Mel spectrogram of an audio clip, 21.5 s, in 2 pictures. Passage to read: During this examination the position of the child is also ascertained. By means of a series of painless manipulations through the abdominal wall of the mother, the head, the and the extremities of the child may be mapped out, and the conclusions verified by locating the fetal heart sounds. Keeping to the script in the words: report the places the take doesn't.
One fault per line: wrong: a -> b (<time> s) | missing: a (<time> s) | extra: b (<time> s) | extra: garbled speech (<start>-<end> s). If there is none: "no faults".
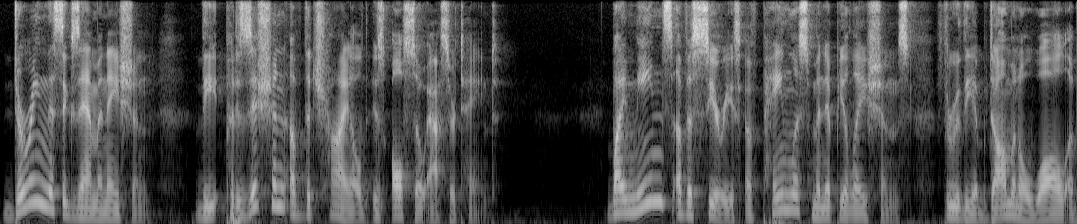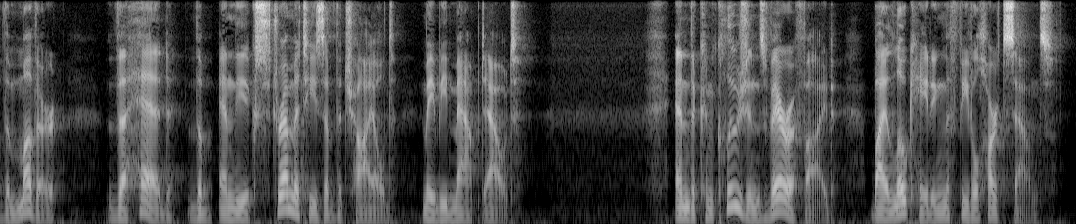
no faults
